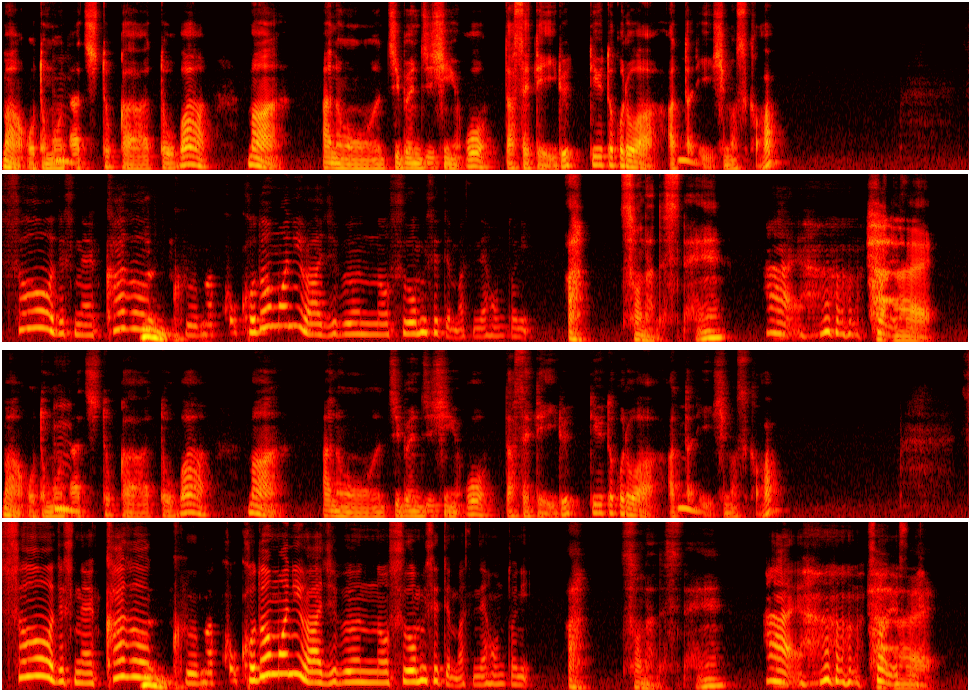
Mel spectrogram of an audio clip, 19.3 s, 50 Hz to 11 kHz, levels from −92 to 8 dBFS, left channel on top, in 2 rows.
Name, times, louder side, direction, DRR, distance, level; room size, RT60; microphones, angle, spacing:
voice 1, 0.0-2.1 2.5-2.8 3.2-7.8 11.0-11.3 15.3-15.5 15.9-16.9 18.3-18.9, left 4 dB, 80° left, 0.5 m, -33 dB
voice 2, 9.7-11.2 11.5-14.9 17.3-18.9, right 5 dB, 75° right, 0.4 m, -32 dB
7.2 x 2.6 x 2.8 m
head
